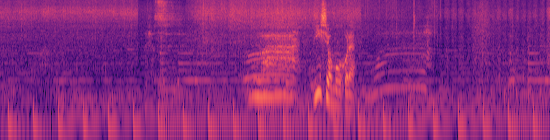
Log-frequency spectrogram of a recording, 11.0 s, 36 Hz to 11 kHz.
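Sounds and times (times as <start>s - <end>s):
knife sawing through steak: 7.2s - 11.0s.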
